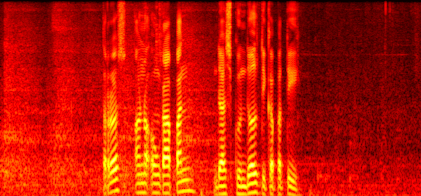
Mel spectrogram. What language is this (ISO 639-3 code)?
jav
